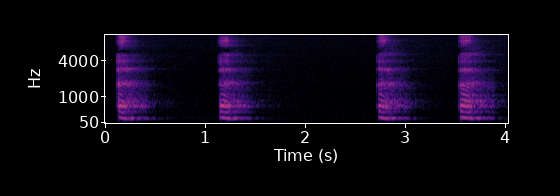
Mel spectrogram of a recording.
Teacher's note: the schwa is right in the center. This central position means it's a very neutral sound. · It's not high and fronted like e and it's also not low and back like for instance a a very useful reference point is the level of the lower teeth uh uh uh so the tongue should be flat and level with the lower teeth. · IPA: /ə/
